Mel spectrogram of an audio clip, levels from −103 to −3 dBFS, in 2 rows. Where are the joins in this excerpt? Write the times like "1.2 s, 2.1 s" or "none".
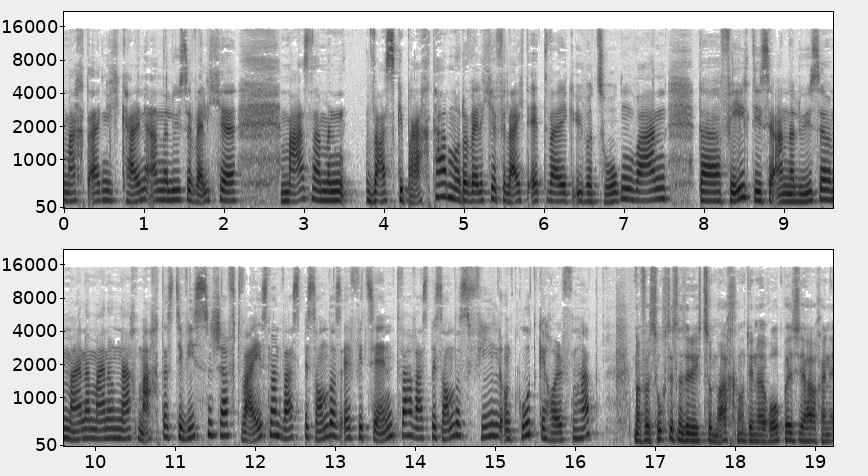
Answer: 2.7 s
